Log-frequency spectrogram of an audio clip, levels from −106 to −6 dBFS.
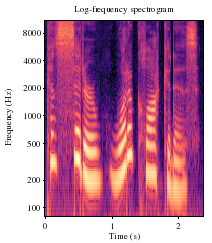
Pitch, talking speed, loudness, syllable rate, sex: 235 Hz, 125 wpm, -16 LUFS, 3.5 syllables/s, female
